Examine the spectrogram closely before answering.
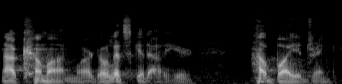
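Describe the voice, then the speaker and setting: An actor playing an exasperated, plainspoken boyfriend with a firm, earnest manner in vintage radio drama style. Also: male voice, a bass voice, normal speed, creaky, slightly rough, heavily acted. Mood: weary, pleading. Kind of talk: 1950s radio drama acting. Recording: old radio broadcast in reverberant hall.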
